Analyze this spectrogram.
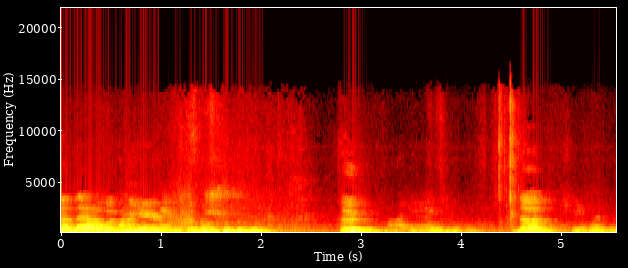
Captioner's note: laughter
